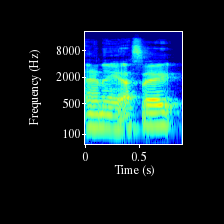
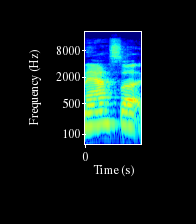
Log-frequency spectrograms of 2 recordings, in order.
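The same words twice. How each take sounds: First: N A S A said as four separate letter names; spelled-out letters. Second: Nasa said as one word, NASS-uh; acronym as word. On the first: Showing viewers the unused form, spelled letter by letter. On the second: Conceding to viewers that nasa is said as a word. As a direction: say nasa as a word, not as letters. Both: Shown as a demonstration. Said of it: "nasa is not N A S A".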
